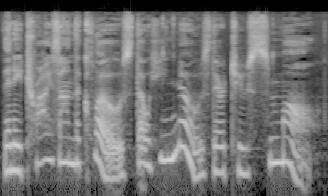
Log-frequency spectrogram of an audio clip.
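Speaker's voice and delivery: plain reading voice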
